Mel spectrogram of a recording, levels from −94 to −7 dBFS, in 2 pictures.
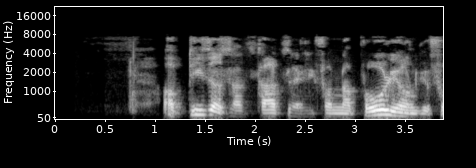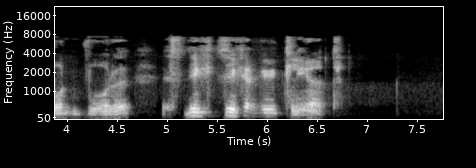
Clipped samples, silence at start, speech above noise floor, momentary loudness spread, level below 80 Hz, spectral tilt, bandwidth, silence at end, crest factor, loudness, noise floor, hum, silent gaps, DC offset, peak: under 0.1%; 0.75 s; 45 dB; 15 LU; -60 dBFS; -4.5 dB/octave; 7.8 kHz; 1 s; 20 dB; -20 LUFS; -65 dBFS; none; none; under 0.1%; -2 dBFS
